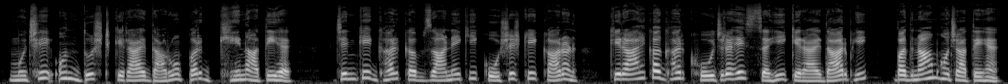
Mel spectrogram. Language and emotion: Hindi, disgusted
